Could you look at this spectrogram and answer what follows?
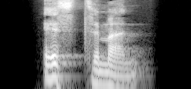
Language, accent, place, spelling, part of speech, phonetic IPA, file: German, Germany, Berlin, Esszimmern, noun, [ˈɛsˌt͡sɪmɐn], De-Esszimmern.ogg
- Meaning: dative plural of Esszimmer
